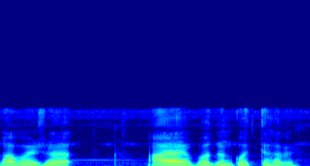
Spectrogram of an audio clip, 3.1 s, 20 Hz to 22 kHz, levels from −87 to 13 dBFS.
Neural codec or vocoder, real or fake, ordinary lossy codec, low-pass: none; real; none; none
